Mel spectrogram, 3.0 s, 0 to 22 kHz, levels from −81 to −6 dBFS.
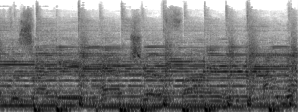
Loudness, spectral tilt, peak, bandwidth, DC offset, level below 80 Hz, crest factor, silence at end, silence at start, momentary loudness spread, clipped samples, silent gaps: -10 LUFS; -4 dB/octave; 0 dBFS; over 20 kHz; under 0.1%; -20 dBFS; 10 dB; 0 s; 0 s; 1 LU; under 0.1%; none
